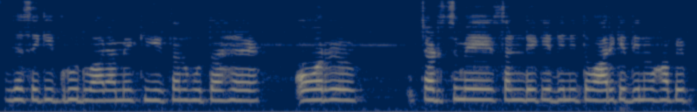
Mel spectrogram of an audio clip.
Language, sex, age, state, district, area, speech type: Urdu, female, 18-30, Uttar Pradesh, Gautam Buddha Nagar, rural, spontaneous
